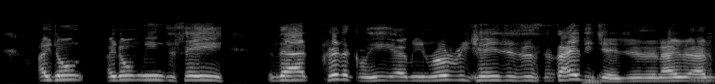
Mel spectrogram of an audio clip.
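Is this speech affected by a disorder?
Yes: cerebral palsy; some 40 years ago.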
